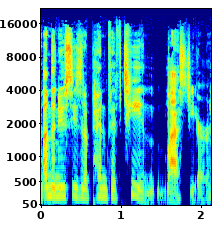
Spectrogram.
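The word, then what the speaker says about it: PEN15: Is that how you say the name of that show? It's not just pronounced penis? – No, it's called Pen 15.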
